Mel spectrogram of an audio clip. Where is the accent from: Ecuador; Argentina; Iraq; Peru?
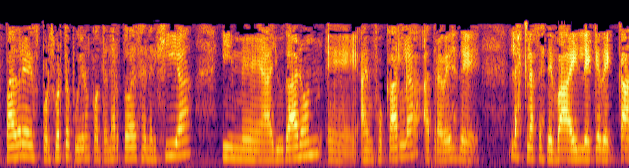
Ecuador; Guayaquil, Guayas; born there; yo nací en Guayaquil en 1985. … … los dos son de Guayaquil.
